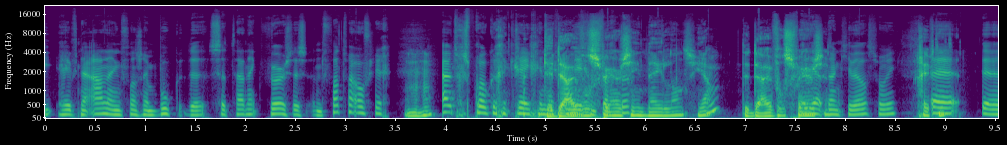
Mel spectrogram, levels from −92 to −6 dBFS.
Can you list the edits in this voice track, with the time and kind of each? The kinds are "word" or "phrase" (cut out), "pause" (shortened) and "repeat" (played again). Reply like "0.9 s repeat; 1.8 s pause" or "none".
none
